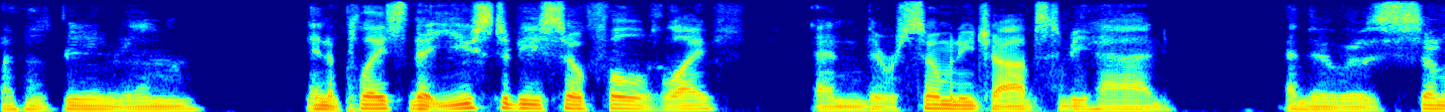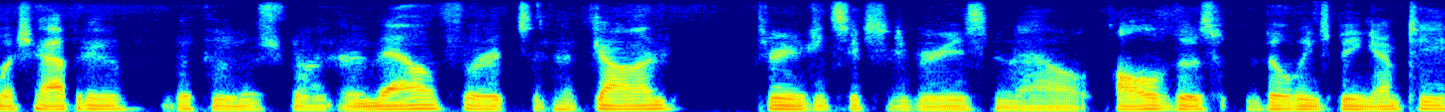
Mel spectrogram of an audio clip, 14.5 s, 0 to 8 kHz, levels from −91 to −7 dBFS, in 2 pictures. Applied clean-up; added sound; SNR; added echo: neural mask model Resemble Enhance denoiser.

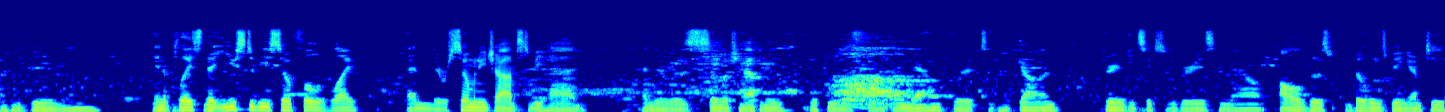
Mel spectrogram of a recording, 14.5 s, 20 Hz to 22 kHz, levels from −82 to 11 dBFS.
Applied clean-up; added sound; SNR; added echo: classical method Wiener filter.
